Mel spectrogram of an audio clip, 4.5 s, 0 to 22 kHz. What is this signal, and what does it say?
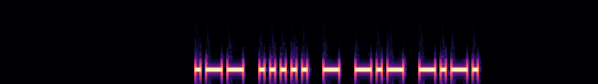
Morse code, heard as a keyed tone, about 30 wpm, 700 Hz. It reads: W5TKC
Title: USA Call Signs - 5 Characters - 30wpm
